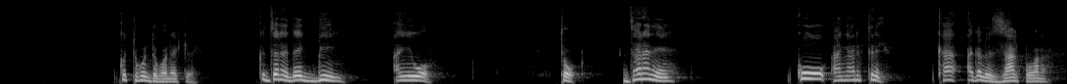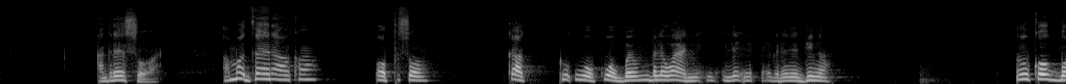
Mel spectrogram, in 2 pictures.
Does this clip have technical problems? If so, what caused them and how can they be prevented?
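No, this clip has no technical problems, so there is nothing to trace to a cause or prevent.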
